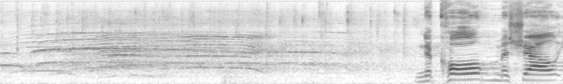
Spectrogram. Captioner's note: audience claps and cheers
